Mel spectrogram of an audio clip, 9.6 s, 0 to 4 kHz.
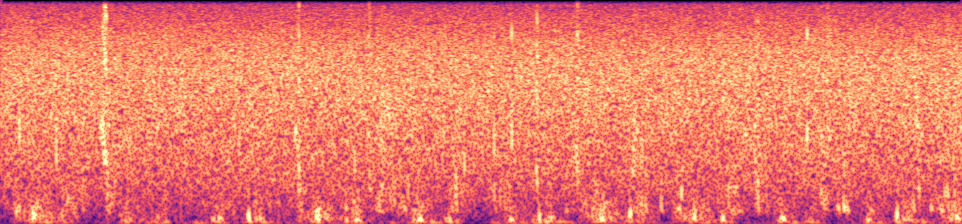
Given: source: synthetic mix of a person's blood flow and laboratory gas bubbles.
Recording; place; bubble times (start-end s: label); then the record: Doppler ultrasound of blood flow; precordium
0.15-0.23 s: bubbles
0.54-0.59 s: bubbles
0.71-1.19 s: bubbles
1.27-1.33 s: bubbles
2.67-2.73 s: bubbles
2.91-3.06 s: bubbles
3.49-3.62 s: bubbles
3.65-4.23 s: bubbles
4.49-4.68 s: bubbles
4.89-5.15 s: bubbles
5.33-5.45 s: bubbles
5.63-6.10 s: bubbles
6.28-6.66 s: bubbles
6.77-6.85 s: bubbles
7.17-7.72 s: bubbles
8.00-8.11 s: bubbles
8.17-8.53 s: bubbles
9.09-9.23 s: bubbles
9.28-9.63 s: bubbles
From the record:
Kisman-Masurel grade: 232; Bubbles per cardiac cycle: several, 3 to 8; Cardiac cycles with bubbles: 50 to 99%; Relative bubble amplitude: moderate (0.250 to 0.450); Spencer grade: 3 (all of the cardiac periods contain showers or single bubble signals, but not dominating or overriding the cardiac motion signals); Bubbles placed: anywhere in the cardiac cycle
